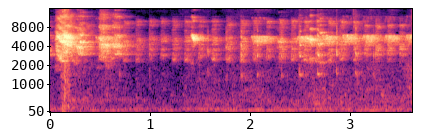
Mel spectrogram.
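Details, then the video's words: Breeding-condition male lovebird used to coach other males at home, delivering a continuous shrill, buzzy chatter of fast squeaky notes, sharper chirps standing out near the start and again midway. "Masteran Lovebird jantan birahi bunyi"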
